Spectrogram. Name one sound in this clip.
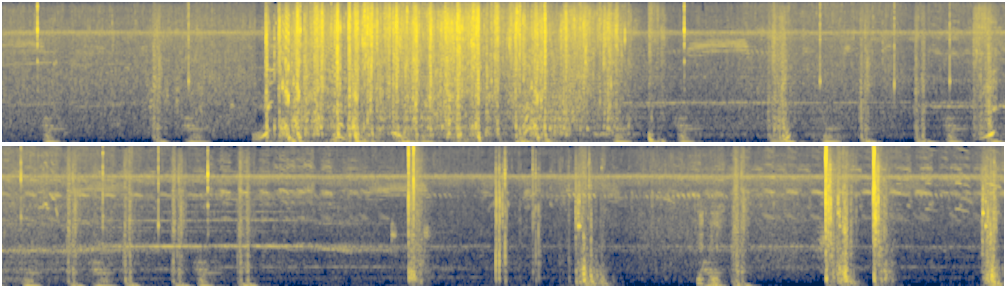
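Hands thud and scrape as they grip rock while climbing.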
